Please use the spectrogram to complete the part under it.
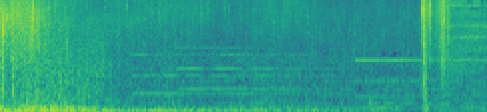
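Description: A Confringo fire-blast spell explodes in the Hogwarts Legacy video game, a loud booming burst that fades into a crackling, ringing decay, followed by a short sharp crack near the end.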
